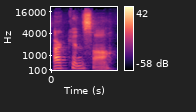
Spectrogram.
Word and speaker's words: Arkansas: spell if you just just drop the s arkansas it's like r can saw right arkansas i don't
